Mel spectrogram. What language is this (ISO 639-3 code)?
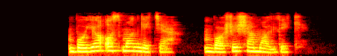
uzb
